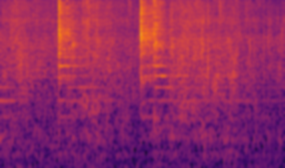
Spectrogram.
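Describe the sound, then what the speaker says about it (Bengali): Meat with papaya being slowly fried in oil, a steady soft sizzle running throughout with a few sharp clinks of a spoon against the pan, no talking. "মাংস সেদ্ধ হোক, মাংসটা কষা হচ্ছে আস্তে আস্তে। তেল ছেড়ে দিয়েছি সাইড দিয়ে।"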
